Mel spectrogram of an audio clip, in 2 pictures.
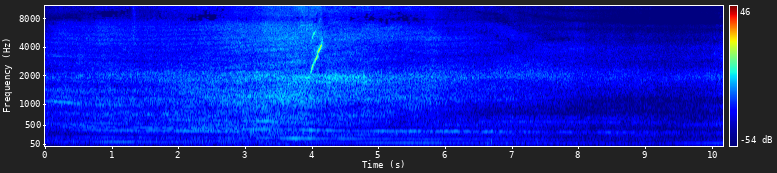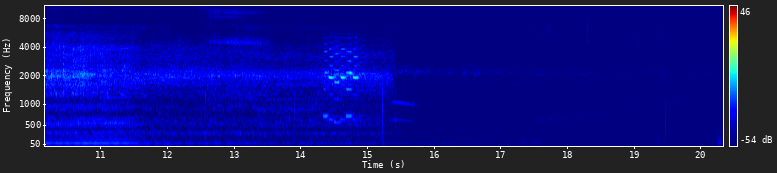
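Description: A motor vehicle passing on a road, its engine hum and road noise swelling to a peak about four seconds in, then fading away. A short toot sounds near the end before the sound cuts off.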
